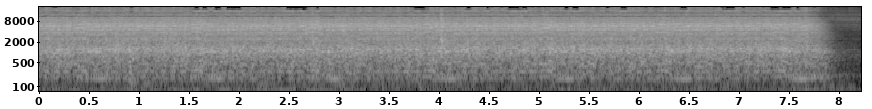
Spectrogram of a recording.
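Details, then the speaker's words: Jaguar XJS on its first start attempt after priming the fuel rail, with the trunk fuel pump heard. The starter cranks steadily for about eight seconds but it never fires and fuel is smelled; coil wiring and injectors are to be checked. "And turning the key. We got nothing. Huh. I smell fuel."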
